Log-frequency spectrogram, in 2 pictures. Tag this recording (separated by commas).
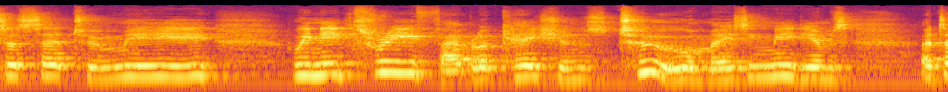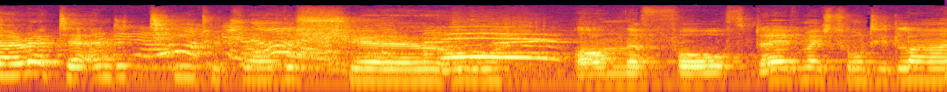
Speech, Male singing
